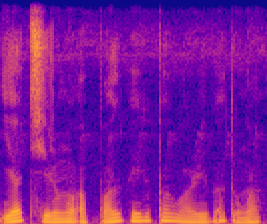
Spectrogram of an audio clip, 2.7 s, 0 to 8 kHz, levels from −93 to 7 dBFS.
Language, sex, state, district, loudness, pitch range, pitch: Garo, male, Meghalaya, North Garo Hills, -16 LUFS, 95-130 Hz, 110 Hz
